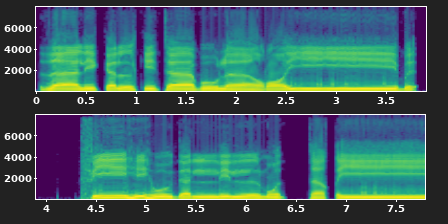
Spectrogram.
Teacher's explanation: Mad arid lisukunnya minimal 4 harakat sama dengan mad linnya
